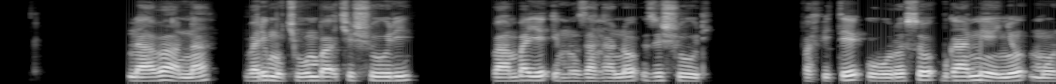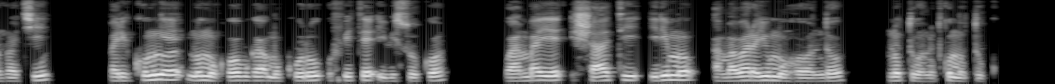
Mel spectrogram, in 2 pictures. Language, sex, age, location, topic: Kinyarwanda, male, 25-35, Kigali, health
